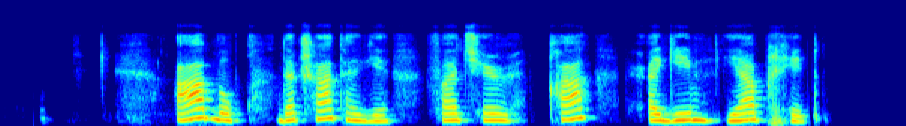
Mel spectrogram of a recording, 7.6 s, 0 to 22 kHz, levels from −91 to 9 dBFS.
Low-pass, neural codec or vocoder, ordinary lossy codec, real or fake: 7.2 kHz; none; Opus, 32 kbps; real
